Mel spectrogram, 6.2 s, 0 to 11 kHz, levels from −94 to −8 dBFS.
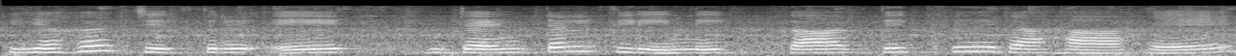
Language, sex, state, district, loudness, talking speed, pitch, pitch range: Hindi, female, Madhya Pradesh, Dhar, -16 LUFS, 85 wpm, 215 Hz, 205-235 Hz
